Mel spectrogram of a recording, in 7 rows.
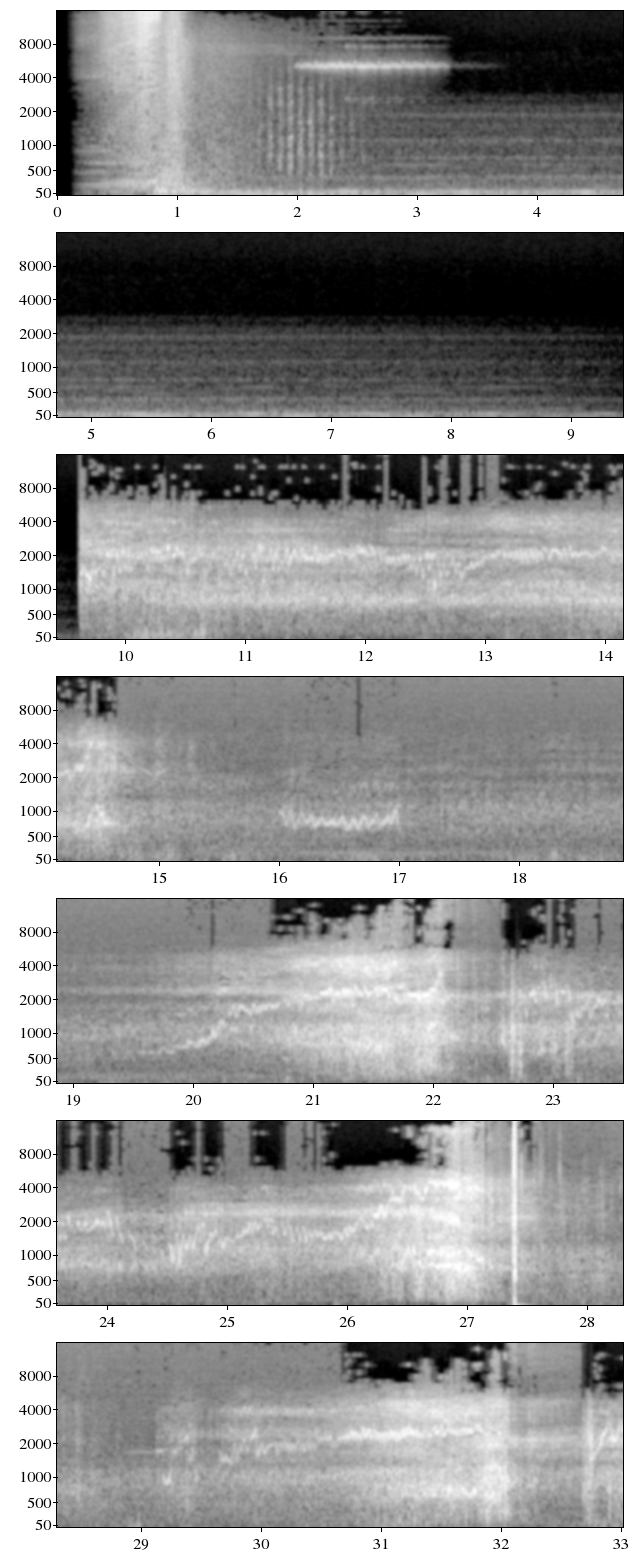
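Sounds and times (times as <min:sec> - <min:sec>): electric motor whine: 0:09.6 - 0:33.0
tires on gravel: 0:09.6 - 0:33.0.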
